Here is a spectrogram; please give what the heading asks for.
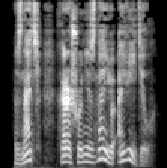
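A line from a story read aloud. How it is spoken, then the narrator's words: Hurried. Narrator (Russian): торопливо сказал он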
